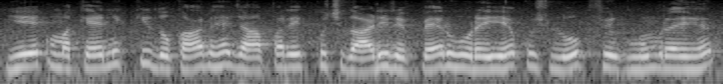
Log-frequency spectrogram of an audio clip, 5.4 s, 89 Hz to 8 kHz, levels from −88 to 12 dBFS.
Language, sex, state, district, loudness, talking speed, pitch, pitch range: Hindi, male, Bihar, Jahanabad, -13 LUFS, 230 wpm, 210 Hz, 195-230 Hz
